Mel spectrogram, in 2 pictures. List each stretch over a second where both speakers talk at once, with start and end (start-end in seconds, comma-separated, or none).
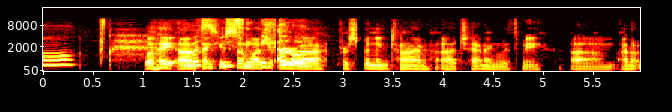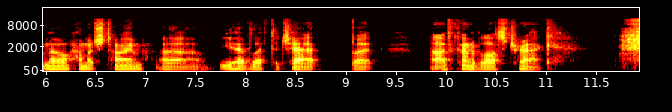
1.4-2.7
